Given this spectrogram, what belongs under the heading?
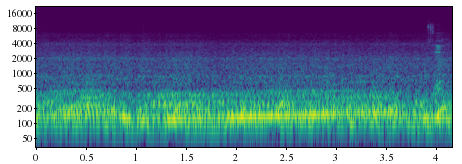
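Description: An SUV in sport mode, either a 2021 Genesis GV80 or a 2022 Acura MDX SH-AWD A-Spec, accelerates with a steady low engine drone and a rising pitch as revs climb, heard from inside the cabin, with no talking.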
